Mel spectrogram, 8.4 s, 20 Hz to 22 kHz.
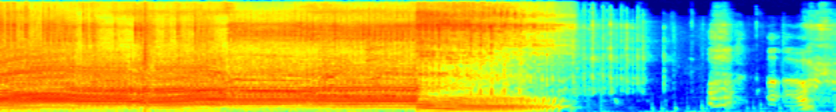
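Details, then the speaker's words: Toyota 2JZ engine out of a Lexus, run outside the car: revs hard then winds down and cuts off, rough hammering rattle over the roar; rod knock from worn rod bearings. "I think we over polished the bearing. You think it's broken in or?"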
